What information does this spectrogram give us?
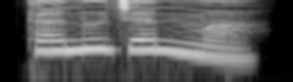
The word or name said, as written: ತನುಜನ್ಮ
